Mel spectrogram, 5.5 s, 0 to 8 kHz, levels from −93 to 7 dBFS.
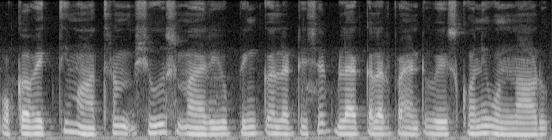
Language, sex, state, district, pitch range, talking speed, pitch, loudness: Telugu, male, Telangana, Mahabubabad, 135-150 Hz, 150 wpm, 140 Hz, -16 LUFS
